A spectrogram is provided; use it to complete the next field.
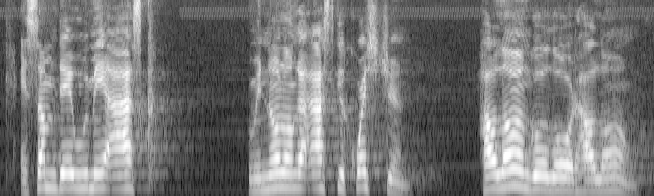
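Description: A man with a Sierra Leonean accent at a high pitch, moderate pace and ordinary pitch variation, with long, frequent pauses. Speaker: pastor. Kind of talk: sermon. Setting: church.

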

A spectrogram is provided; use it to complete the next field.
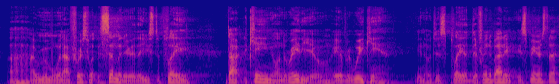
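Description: This man speaks at a very fast pace with an American accent, fairly low pitch, and ordinary pitch variation. His tone is dark and mellow, and there is audible room echo. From US South, Mobile, Alabama. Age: 60s. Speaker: pastor. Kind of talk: sermon. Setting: church.

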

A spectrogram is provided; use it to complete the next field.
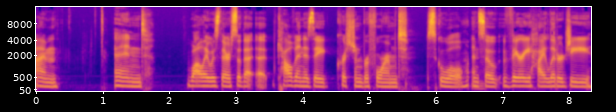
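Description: Very deep and low, this woman's voice is monotone and flat with very even loudness and long, frequent pauses, in an American accent. The sound is dry and close with no echo. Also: fairly slow pace. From Arizona, Phoenix area. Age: 30s. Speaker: church deacon and women's Bible study leader. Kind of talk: testimony.

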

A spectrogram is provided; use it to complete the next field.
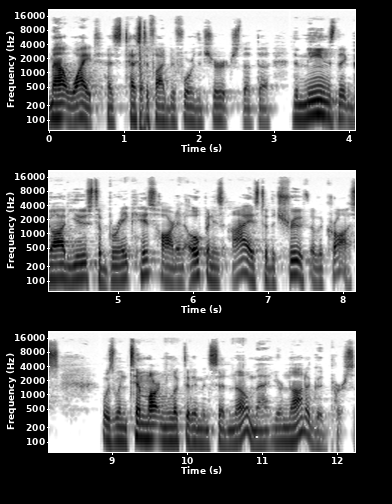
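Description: Against a quiet background, a man speaks in an unremarkable speaking voice, fairly low, with ordinary pitch variation. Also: moderate pace. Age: 30s. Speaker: pastor. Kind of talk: sermon.

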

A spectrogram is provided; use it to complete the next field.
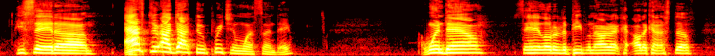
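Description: Animated in tone, a man talks at a very fast pace. He has an American accent. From Texas. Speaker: pastor. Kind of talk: sermon. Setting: church.

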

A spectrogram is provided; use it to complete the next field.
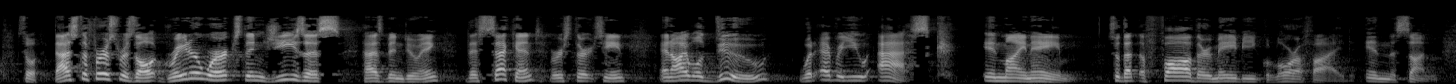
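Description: This man has a high voice with a bright, sharp tone and a Canadian accent. He speaks at a fairly slow pace with lively intonation. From Canada. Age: 40s. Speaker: pastor. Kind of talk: sermon.

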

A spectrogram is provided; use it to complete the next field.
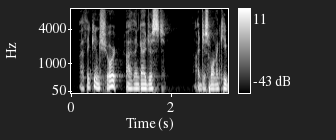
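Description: A man with a western Canadian accent speaks at medium pitch in monotone, flat intonation. His pace is moderate, and the recording is very clean with a silent background. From Canada, Surrey, British Columbia. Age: young (19). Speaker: ministry intern. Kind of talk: testimony.

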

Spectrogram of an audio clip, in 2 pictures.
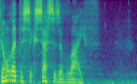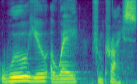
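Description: Speech comes very slowly here, with pitch moving in an ordinary way. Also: man, medium pitch for a man. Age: 30s. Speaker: pastor. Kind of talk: sermon. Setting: church.

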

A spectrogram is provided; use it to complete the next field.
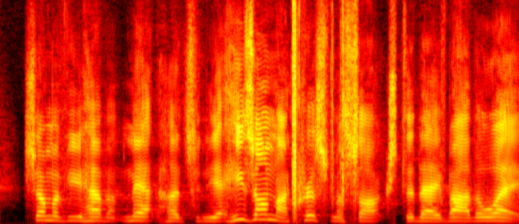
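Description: In a very clean recording with a silent background, a man speaks at a high pitch with a bright, sharp tone. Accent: Mississippi. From Mississippi, Hattiesburg. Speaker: pastor. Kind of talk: sermon. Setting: church.

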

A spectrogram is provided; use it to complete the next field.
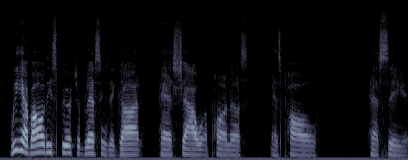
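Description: At a moderate pace, a man speaks in an unremarkable speaking voice with a fairly high pitch and ordinary pitch variation. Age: 50s. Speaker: pastor. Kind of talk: sermon. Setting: church.

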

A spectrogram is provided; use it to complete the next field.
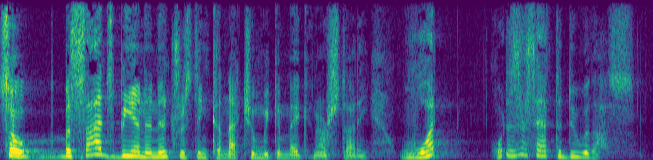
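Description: High-pitched male voice at a moderate pace, very wide pitch swings and big swings in loudness. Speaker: preacher. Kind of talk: sermon. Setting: church with congregation.

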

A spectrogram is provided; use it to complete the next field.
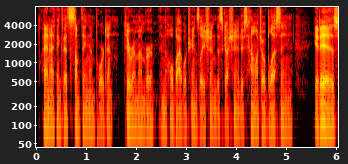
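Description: Over a silent background in a very clean recording, a man talks very fast in a very deep, low voice with monotone, flat intonation. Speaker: pastor and Bible teacher. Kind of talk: interview conversation.

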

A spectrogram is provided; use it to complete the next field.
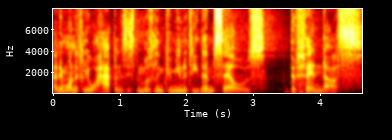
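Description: Someone with an English accent talks at a fairly quick pace in a bright, sharp tone and a monotone, flat intonation, on a very clean recording with a silent background. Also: man. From England. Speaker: missionary, nonprofit director. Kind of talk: testimony / mission report. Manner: halting, many fillers.

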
